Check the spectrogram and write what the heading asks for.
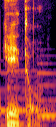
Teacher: That sounds like a tamadaka, right? Geito comes down. Starts high, goes down, right?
